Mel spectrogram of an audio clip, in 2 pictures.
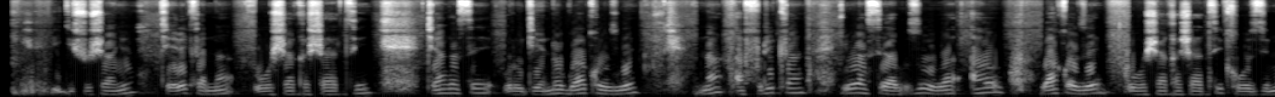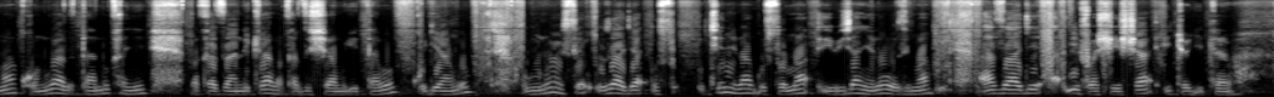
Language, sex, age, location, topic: Kinyarwanda, male, 18-24, Kigali, health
